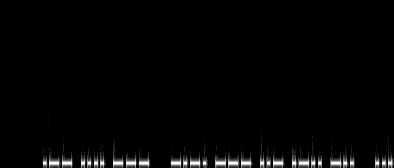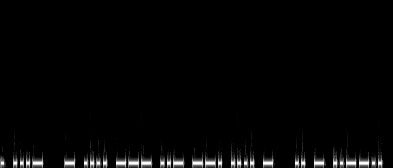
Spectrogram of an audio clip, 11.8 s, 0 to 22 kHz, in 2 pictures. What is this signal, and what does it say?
Morse code, heard as a keyed tone, about 25 wpm, 700 Hz. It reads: WHO COULD HV THOUGHT IT?
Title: Sentences from Top 300 Words and Abbreviations 25wpm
